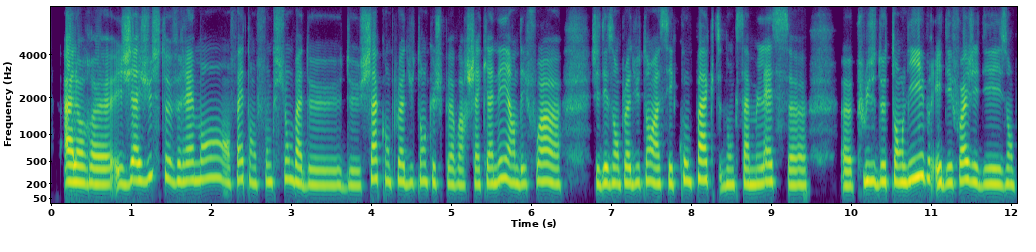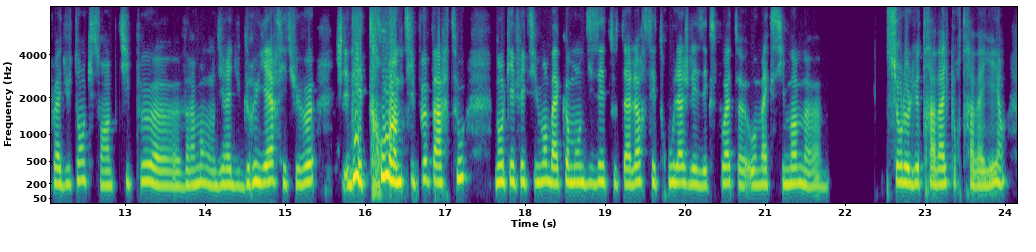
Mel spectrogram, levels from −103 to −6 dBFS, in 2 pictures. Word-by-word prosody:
Alors, 220 -2 +5
heu, 195 0 +3
j'ajuste 235 +8 +1
vraiment 245 +3 -1
en - - -3
fait 235 +3 -4
en 205 - -4
fonction, 225 +5 -5
bah, 220 -3 +1
de 185 0 -4
de 180 +2 -5
chaque 255 +7 -1
emploi 225 0 -2
du 210 0 -6
temps 230 +1 -4
que 215 -1 -4
je 200 - -13
peux 200 - -6
avoir 185 -1 -4
chaque 195 +2 -4
année, 240 +6 +1
hein, 210 -1 +1
des 195 +1 -3
fois, 225 0 +1
heu, - - -6 0.4
j'ai 195 - -4
des 205 0 +1
emplois 205 0 0
du 210 +2 -3
temps 230 +1 -1
assez 200 0 -1
compacts 235 - 0
donc 190 +2 -3
ça 195 -1 -2
me 195 +1 0
laisse, 225 -1 -2
heu, 185 0 -1 0.5
heu, 175 -1 +1
plus 230 -1 +2
de 225 - +2
temps 220 0 +1
libre 260 +4 +5
et 205 - +3
des 210 +1 -1
fois 235 +3 +3
j'ai 220 -3 +1
des 195 0 -1
emplois 195 +1 -1
du 195 +1 -5
temps 240 +3 -3
qui 235 0 -11
sont 185 - -8
un 180 0 -2
petit 185 +3 -9
peu, 225 +1 0
heu, 175 -2 -1
vraiment 185 +4 -2
on 185 -3 -3
dirait 190 +2 -1
du 175 -1 -5
gruyère 220 +4 +2
si 200 -4 -5
tu 195 0 -6
veux, 225 +4 +2 0.3
j'ai - - -3
des 275 -8 +8
trous 295 +6 +7
un 225 -2 +9
petit 225 0 -2
peu 245 +5 -1
partout. 225 +4 +1 0.4
Donc 225 +1 +2
effectivement, 220 +1 0
bah, 205 -2 +3
comme 215 +1 +1
on 215 - +2
disait 205 +2 -1
tout 205 -1 -10
à 195 - +2
l'heure 220 +3 0
ces 215 - -4
trous-là 210 +1 0
je 195 - -6
les 190 -2 -1
exploite 210 +3 -4
au 180 0 -2
maximum, 195 +1 -1
heu, 165 -1 -6 0.8
sur 220 0 0
le 205 - +6
lieu 195 - -2
de 205 - -9
travail 195 +1 +1
pour 195 -2 -14
travailler, 180 +5 -2
hein. 200 - -6
210 Hz, 240 wpm, -18 LUFS, 195-225 Hz, 0.8 s, un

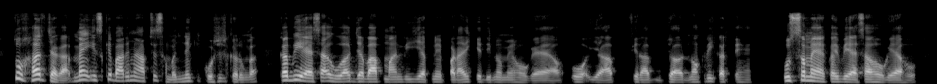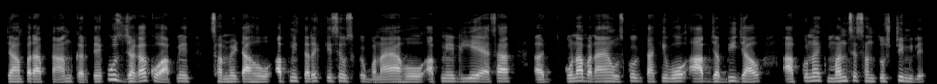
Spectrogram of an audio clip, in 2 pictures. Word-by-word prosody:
तो 275 - +4
हर 230 +3 +8
जगह - - +2
मैं 210 +1 +3
इसके 200 +3 -2
बारे 170 -3 +1
में 185 - -4
आपसे 155 +6 -3
समझने 125 -1 -5
की 160 +2 -27
कोशिश 140 +4 -7
करूँगा। 115 +2 -5 0.2
कभी 195 +1 +5
ऐसा 145 +2 +4
हुआ 135 -3 +2
जब 135 -2 +3
आप 130 - +5
मान 115 +1 -4
लीजिए 120 +1 -5
अपने 120 0 -6
पढ़ाई - - 0
के - - -5
दिनों 115 -2 -10
में 105 0 -10
हो 105 -1 -9
गया 95 -1 -5
हो 90 0 -6
या - - -1
फ़िर - - -9
आप - - -3
जॉ - - +2
नौकरी 115 +6 -5
करते 130 - -4
हैं 110 -1 -17 0.3
उस 180 0 +6
समय 175 -8 +5
कभी 130 - +1
भी 130 0 -2
ऐसा 120 - +3
हो 115 -1 +1
गया 105 -1 0
हो? - - -11 0.3
जहाँ 130 -1 +4
पर 135 - +4
आप 125 -1 +5
काम 120 +3 0
करते 135 - -3
हैं, 135 - -4
उस 215 -8 -2
जगह 150 +3 +5
को - - +3
आपने 145 -1 +3 0.3
समेटा 135 -1 +2
हो, 130 -1 +1
अपनी 150 +2 +2
तरक्की 155 0 -2
से 155 - -2
उसको 145 -1 -5
बनाया 120 +1 +2
हो, 125 0 0
अपने 145 -1 -1
लिए 145 0 0
ऐसा 145 +3 +4 0.3
अ, 115 - +5 0.2
कोना 150 +3 +4
बनाया 145 -1 +2
उसको 140 +4 -4
ताकि 135 +3 -2
वो 150 +2 +2
आप 135 -2 +4
जब - - 0
भी 170 - -4
जाओ, 145 -1 +2 0.2
आपको 165 - +2
ना 180 +2 +1
एक 180 - -8
मन 155 +3 +4
से 185 - -3
संतुष्टि 150 +1 -3
मिले 135 -4 -7
140 Hz, 255 wpm, -23 LUFS, 125-155 Hz, 0.3 s, हर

